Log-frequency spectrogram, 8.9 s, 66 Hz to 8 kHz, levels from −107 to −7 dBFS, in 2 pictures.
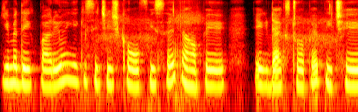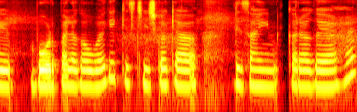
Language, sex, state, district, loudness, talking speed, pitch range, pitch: Hindi, female, Haryana, Jhajjar, -23 LUFS, 210 wpm, 200-220 Hz, 210 Hz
